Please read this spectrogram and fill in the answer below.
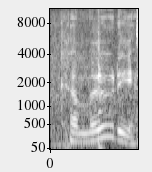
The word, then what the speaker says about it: Kaumudi: Kamudi. How do you spell that? – K-A-U-M-U-D-I.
